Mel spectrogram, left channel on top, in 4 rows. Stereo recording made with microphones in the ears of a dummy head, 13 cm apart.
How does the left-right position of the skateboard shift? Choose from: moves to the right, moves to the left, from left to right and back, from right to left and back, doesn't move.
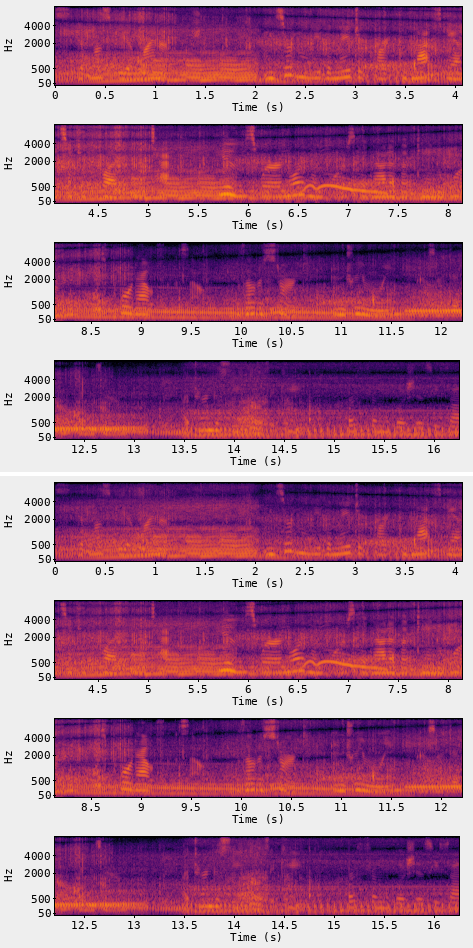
moves to the right.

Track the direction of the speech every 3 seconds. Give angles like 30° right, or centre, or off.
50° left, 30° left, 30° right, 60° right, 80° right, 80° right.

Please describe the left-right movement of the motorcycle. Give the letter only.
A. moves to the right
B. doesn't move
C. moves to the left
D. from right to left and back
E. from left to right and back
B.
